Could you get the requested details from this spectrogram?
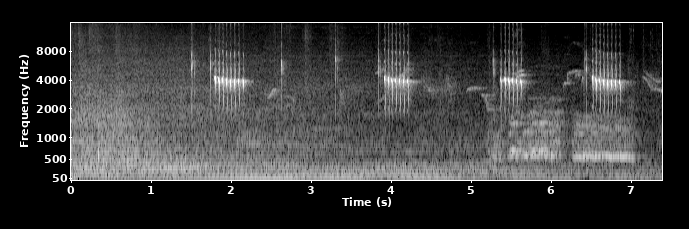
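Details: Female bar-winged prinia, kept as a master song for training songbirds, giving tight, rapid buzzy trills near one pitch. Four short bursts of fast ticking pulses sound over about seven seconds, with soft background hum.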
